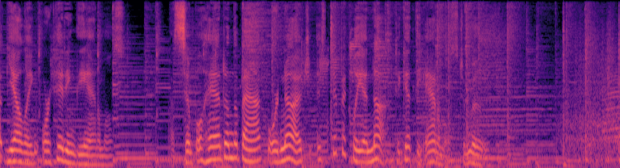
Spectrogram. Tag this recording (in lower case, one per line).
music
speech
